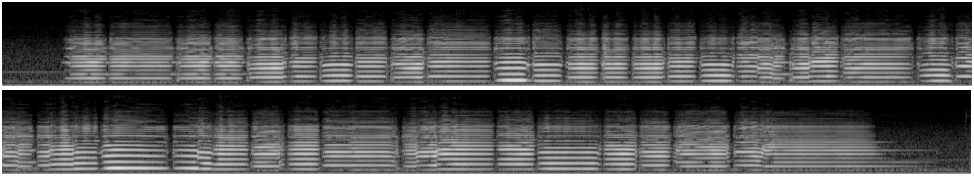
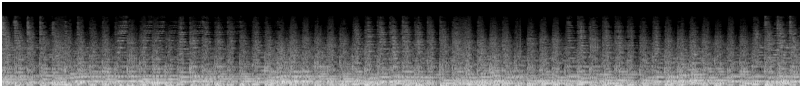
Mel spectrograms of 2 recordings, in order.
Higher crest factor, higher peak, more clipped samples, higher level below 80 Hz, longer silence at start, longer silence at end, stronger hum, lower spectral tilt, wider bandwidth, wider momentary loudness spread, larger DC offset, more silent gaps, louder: about the same, 16 dB vs 12 dB; about the same, -2 dBFS vs -2 dBFS; neither; second, -48 dBFS vs -22 dBFS; first, 0.6 s vs 0 s; first, 0.35 s vs 0 s; neither; second, -3.5 dB/octave vs -8 dB/octave; first, 17.5 kHz vs 11 kHz; first, 7 LU vs 3 LU; first, 3% vs under 0.1%; neither; about the same, -17 LUFS vs -16 LUFS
